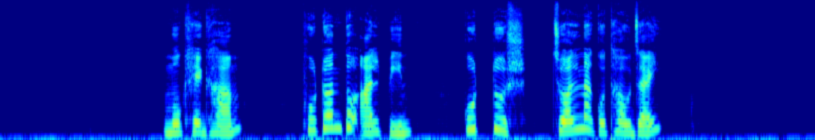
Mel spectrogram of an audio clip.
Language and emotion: Bengali, neutral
